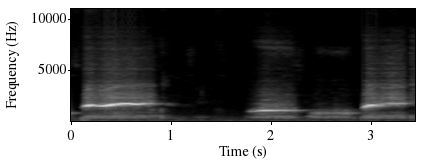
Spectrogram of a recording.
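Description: A bird's soft, pure whistles: a sustained note, a pause, then a lower two-part whistle and another rising note, close and gentle.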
